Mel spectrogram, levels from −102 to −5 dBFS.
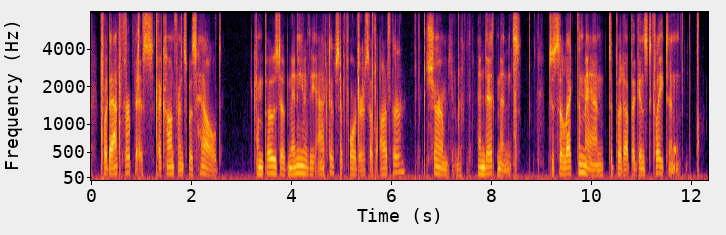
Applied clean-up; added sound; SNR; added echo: neural diffusion model UNIVERSE++.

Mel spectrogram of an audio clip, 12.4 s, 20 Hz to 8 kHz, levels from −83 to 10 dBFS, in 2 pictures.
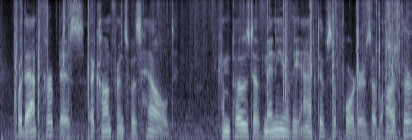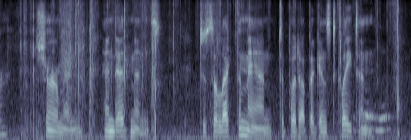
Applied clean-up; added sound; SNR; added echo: none; Domestic sounds, home sounds; 8 dB; none.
